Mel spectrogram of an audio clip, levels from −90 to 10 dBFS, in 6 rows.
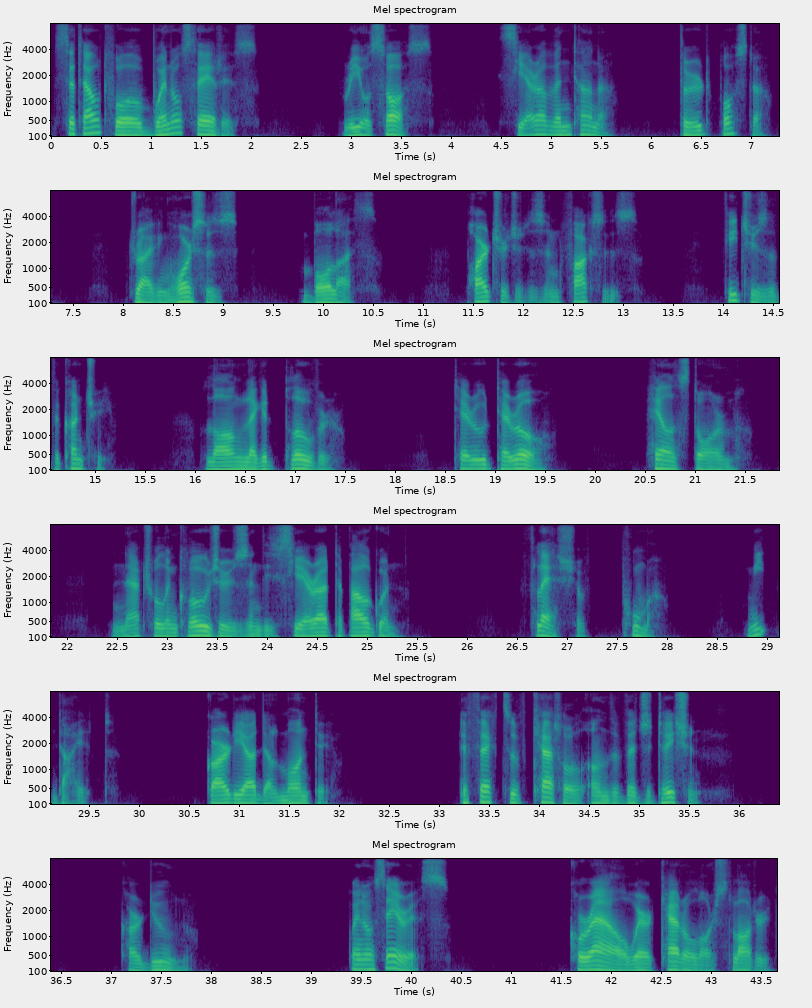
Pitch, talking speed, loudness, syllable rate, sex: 100 Hz, 50 wpm, -22 LUFS, 3.9 syllables/s, male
